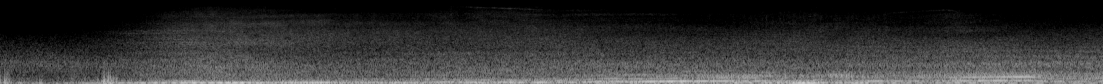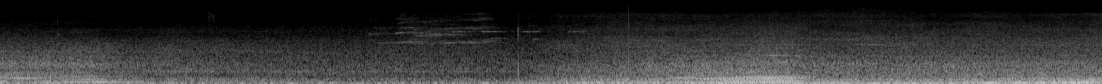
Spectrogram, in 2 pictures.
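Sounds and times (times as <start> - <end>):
city traffic noise: 0.0 - 22.0
car engine accelerating: 16.5 - 19.6.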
